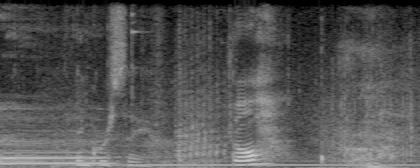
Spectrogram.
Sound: horse brays; Joel groans

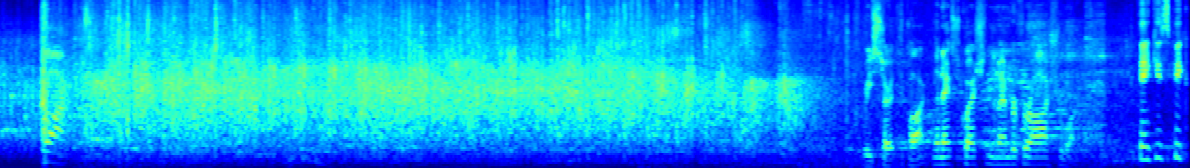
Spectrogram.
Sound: applause

